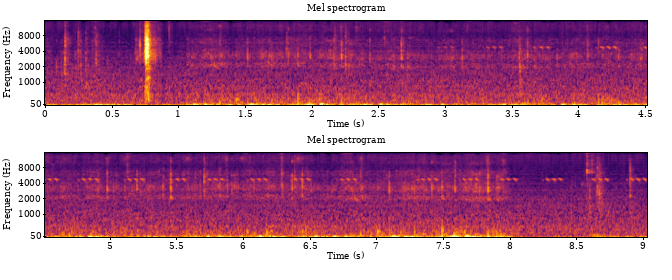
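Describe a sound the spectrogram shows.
A fishing reel whirs and clicks steadily as line is wound in.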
